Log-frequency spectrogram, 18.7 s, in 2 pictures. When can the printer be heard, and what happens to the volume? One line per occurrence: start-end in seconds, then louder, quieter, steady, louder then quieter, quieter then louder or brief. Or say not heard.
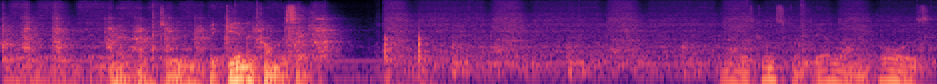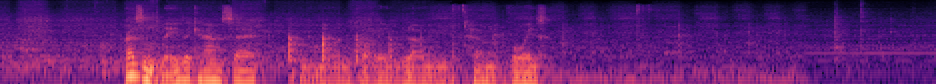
0.0-18.6 quieter.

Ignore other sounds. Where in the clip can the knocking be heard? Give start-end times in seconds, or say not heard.
3.8-4.4, 12.2-14.1.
